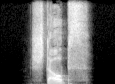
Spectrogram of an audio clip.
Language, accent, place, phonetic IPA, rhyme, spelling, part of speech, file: German, Germany, Berlin, [ʃtaʊ̯ps], -aʊ̯ps, Staubs, noun, De-Staubs.ogg
- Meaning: genitive singular of Staub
